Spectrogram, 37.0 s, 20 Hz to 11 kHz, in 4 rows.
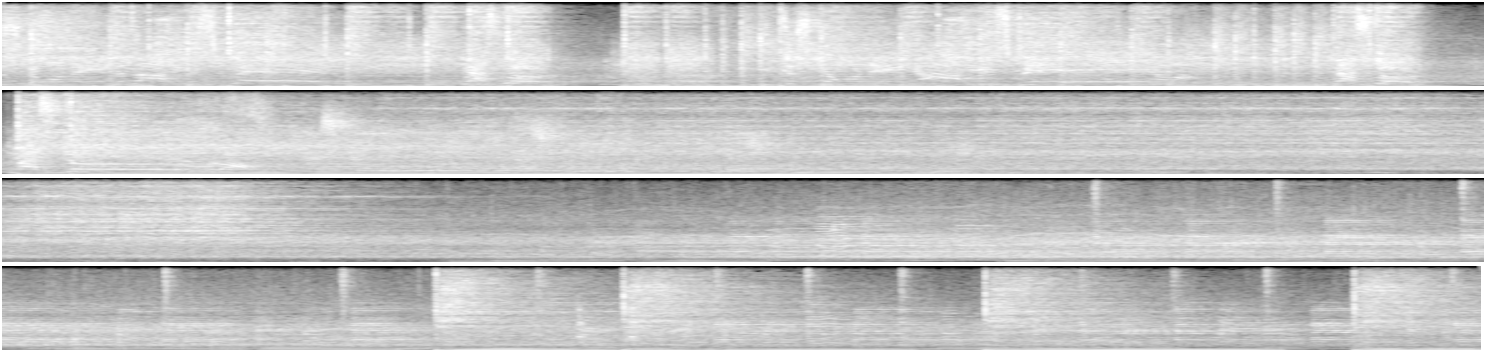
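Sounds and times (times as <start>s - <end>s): crowd noise: 0.0s - 37.0s
distorted guitar chord ringing: 9.5s - 18.7s.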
